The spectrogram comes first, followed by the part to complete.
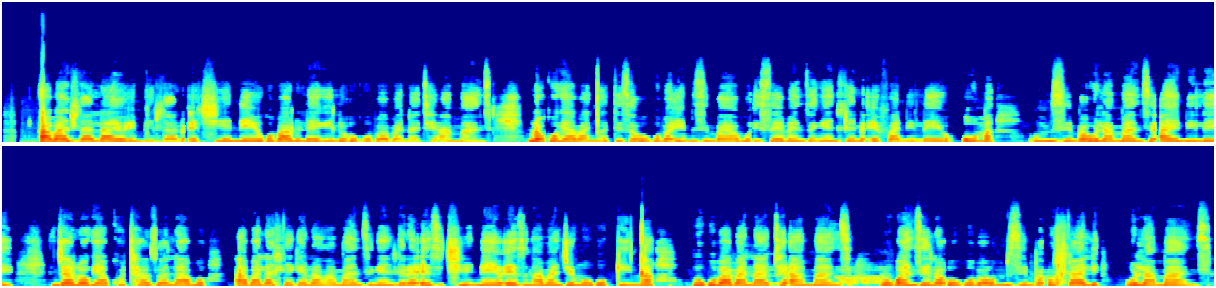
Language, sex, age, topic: North Ndebele, female, 25-35, health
